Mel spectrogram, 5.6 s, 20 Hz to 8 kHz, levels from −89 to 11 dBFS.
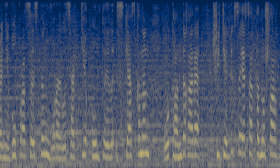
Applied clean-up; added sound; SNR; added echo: none; none; none; none.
